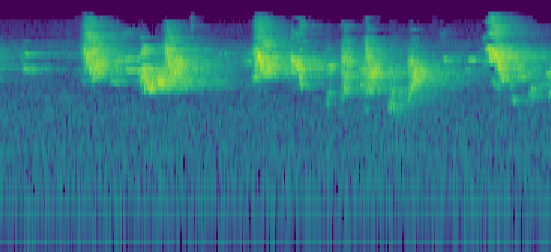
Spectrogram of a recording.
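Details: Morning chirping from birds in a home backyard lemon tree, squabbling and communicating: after a near-silent start, shrill overlapping chirps arrive in quick bursts, peaking brightly near four seconds.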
